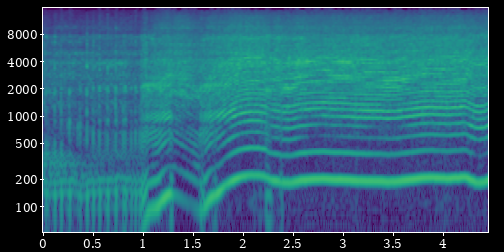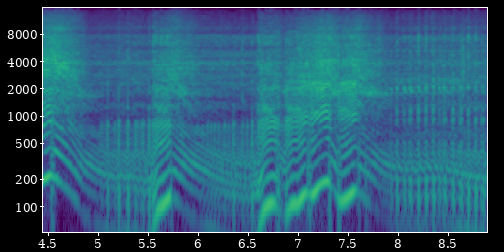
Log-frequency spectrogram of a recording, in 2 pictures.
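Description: A chainsaw revs up loudly, cutting into wood.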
